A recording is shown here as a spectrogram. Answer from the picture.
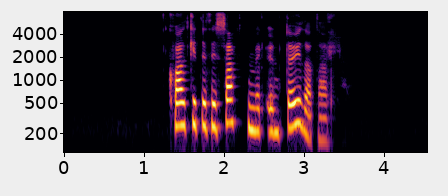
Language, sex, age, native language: Icelandic, female, 50-59, Icelandic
